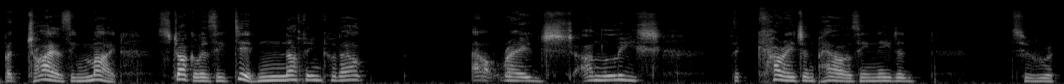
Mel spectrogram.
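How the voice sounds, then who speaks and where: Female narrator, lower register, for literary audio drama; theatrical, halting reading with deliberate repetition. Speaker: narrator and reader of an audio play.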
